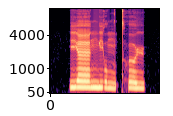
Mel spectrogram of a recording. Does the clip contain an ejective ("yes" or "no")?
no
